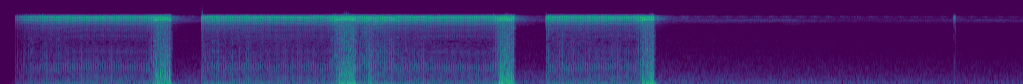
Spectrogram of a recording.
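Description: A bush cricket stridulates in long, high-pitched, hissing buzzes broken by brief pauses.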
